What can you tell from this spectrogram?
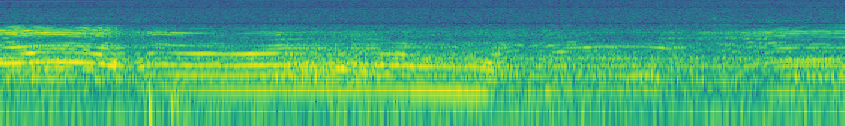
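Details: Red deer stags roar in the September rut, the berrea, in the marshland beside cork oak woods of Doñana. Long, hoarse, strongly harmonic bellows hold a steady low tone and then fall away. Other males call faintly in the background.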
